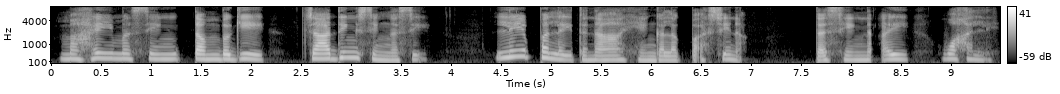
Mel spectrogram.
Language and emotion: Manipuri, sad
